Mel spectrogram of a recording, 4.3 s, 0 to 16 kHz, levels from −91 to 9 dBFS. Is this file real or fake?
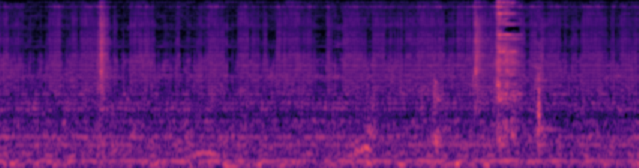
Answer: fake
